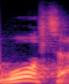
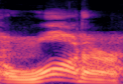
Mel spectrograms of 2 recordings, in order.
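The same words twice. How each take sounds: First: It is said in a British accent. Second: It is said in an American accent. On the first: The server did not understand the request. The speaker calls it wrong. "I made the mistake of asking" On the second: The server understood the request. The speaker calls it right. "until you say water"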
